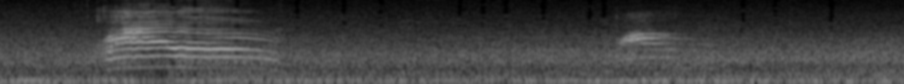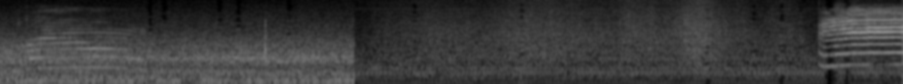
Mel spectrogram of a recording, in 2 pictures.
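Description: Domestic cats meowing. One cat gives a loud meow that rises then falls about half a second in, a short one around three seconds and a fainter one around five seconds. Near the end a kitten starts a long, loud meow.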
